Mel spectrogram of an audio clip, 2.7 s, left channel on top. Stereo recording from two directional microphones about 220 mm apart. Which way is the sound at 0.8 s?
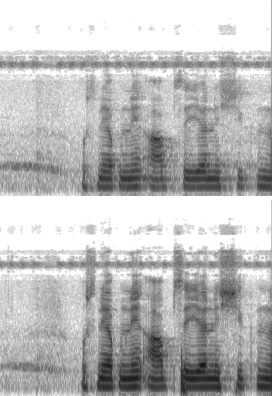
45° right (ahead or behind).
